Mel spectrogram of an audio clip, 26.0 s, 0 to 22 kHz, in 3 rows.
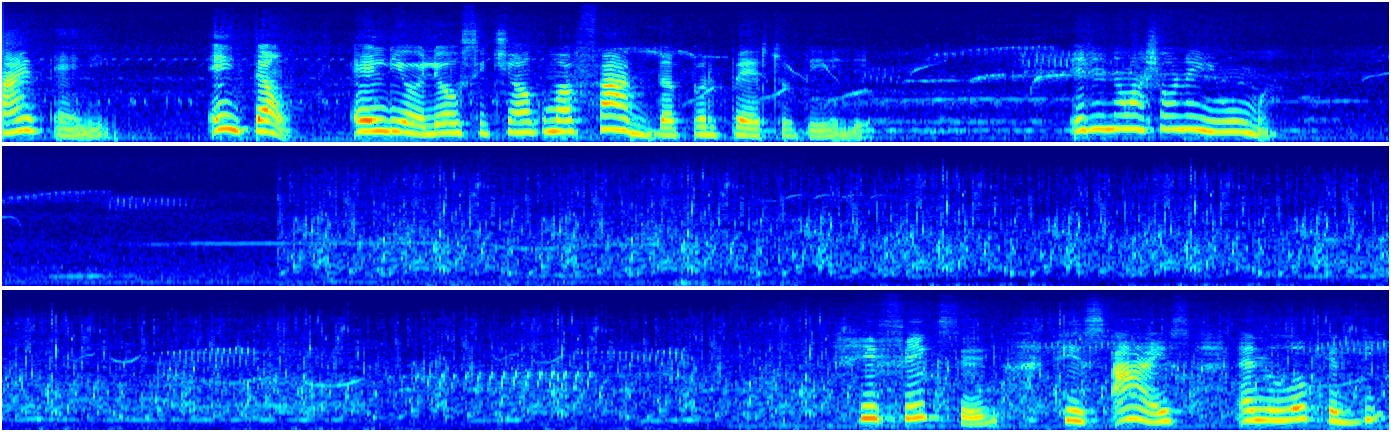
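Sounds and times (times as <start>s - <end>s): water trickling and splashing: 0.0s - 8.0s, 10.4s - 26.0s
bird chirps and trills: 0.0s - 13.8s, 20.4s - 26.0s.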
